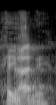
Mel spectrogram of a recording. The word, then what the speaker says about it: Hazeley: Have I said your name right? – Close enough, Hazellee. – Damn it.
